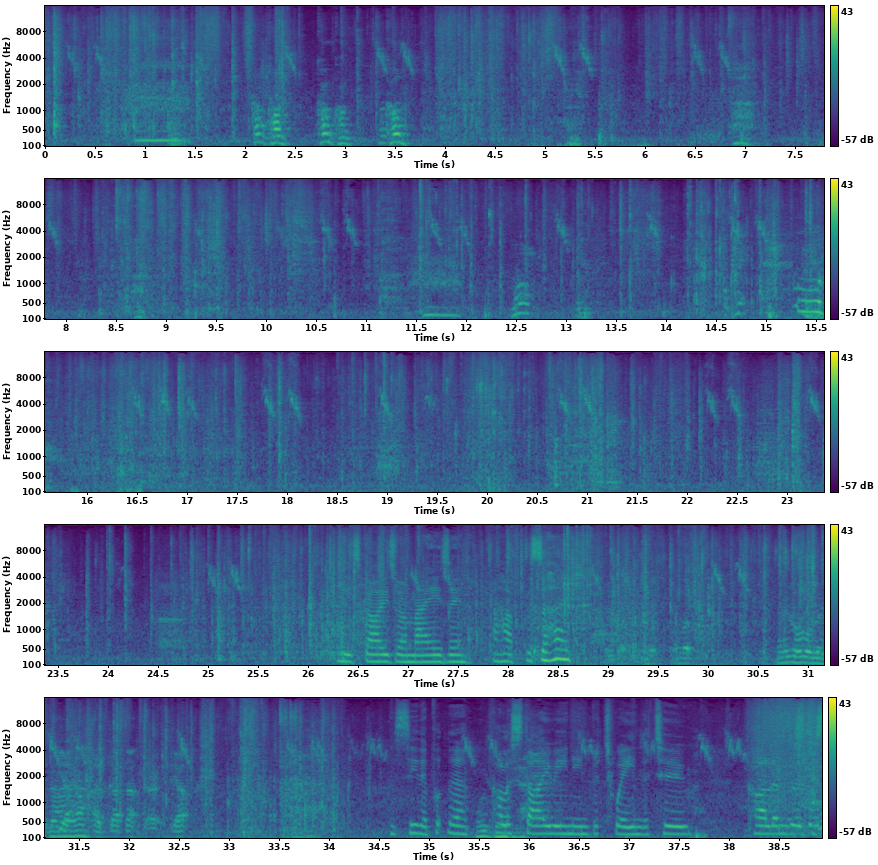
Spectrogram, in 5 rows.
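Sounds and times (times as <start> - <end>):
plastic bag rustling: 0.0 - 34.5, 38.2 - 38.9
person grunting: 35.5 - 36.1.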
